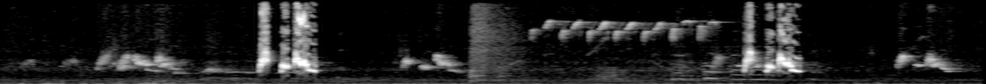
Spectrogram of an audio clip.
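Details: Red-whiskered bulbul kept in a cage, displaying its song style: two loud, rich warbled phrases several seconds apart, with softer chirps between and a thin high whistled trill from another bird in the background.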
